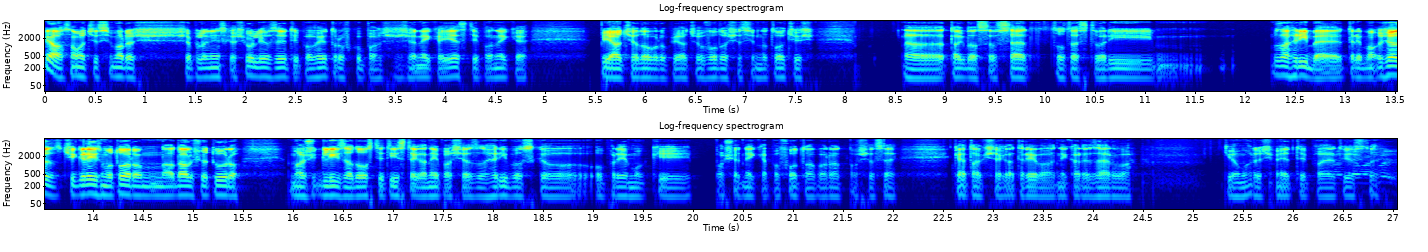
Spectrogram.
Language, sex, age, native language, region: Slovenian, male, 60+, Slovenian, Drava region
